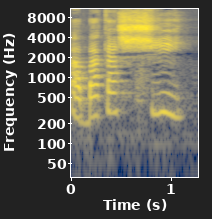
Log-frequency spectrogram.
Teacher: a sílaba mais forte é a última sílaba da palavra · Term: oxítona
